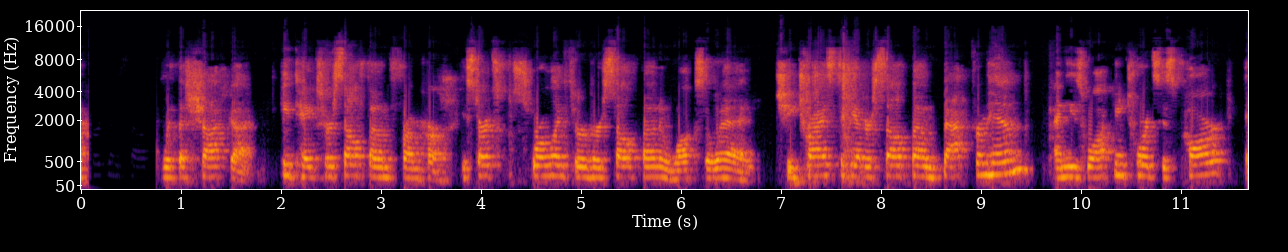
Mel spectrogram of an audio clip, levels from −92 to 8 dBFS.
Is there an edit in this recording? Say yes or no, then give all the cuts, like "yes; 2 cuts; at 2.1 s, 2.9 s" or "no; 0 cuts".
yes; 3 cuts; at 1.8 s, 6.8 s, 9.6 s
